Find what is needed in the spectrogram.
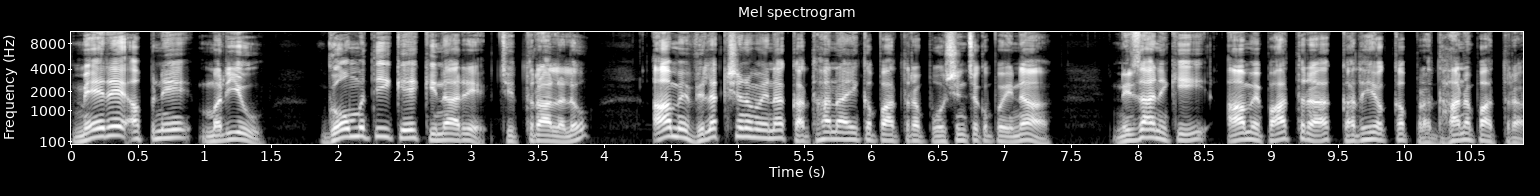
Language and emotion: Telugu, neutral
